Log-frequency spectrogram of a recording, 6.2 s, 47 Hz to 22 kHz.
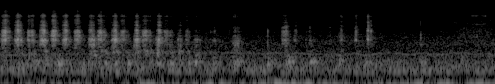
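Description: A pointed wooden stylus scratches and hatches across a black coated scratch art paper page in a small spiral pad. Quick, rhythmic rasping strokes come first, then sparser, softer scratches. The strokes have a dry, bright texture centered around 1 to 2 kHz.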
